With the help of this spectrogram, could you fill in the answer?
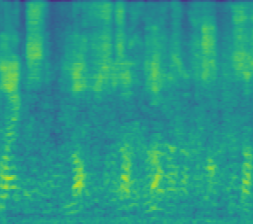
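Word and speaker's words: Lough: Loch. Scottish is loch, but it's spelled different in Ireland. Loch. In Scotland, but Ireland it's L-O-U-G-H. Same pronunciation. Same thing, loch.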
